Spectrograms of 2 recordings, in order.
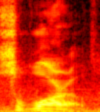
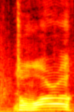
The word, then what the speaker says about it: Saguaro: I've been mispronouncing this cactus name because of the way it's spelled with a G for at least 4 weeks now.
